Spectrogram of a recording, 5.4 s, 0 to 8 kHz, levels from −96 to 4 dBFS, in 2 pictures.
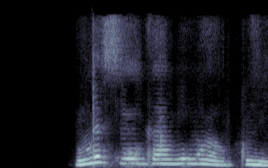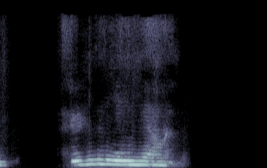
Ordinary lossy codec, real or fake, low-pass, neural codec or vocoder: AAC, 32 kbps; fake; 7.2 kHz; codec, 16 kHz, 1 kbps, FreqCodec, smaller model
